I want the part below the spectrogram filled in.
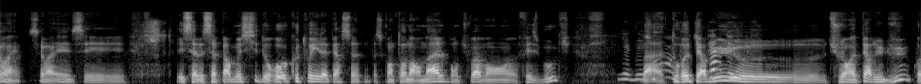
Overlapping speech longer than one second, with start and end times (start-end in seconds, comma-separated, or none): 6.4-7.7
